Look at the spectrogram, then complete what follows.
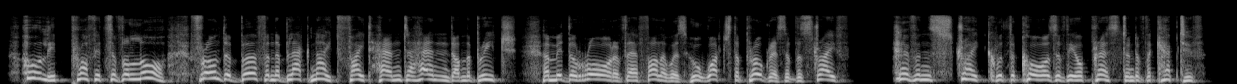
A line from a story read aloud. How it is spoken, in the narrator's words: Rebecca exclaimed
